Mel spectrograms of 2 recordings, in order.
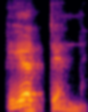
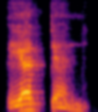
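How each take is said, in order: Both takes have the same delivery.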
